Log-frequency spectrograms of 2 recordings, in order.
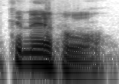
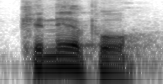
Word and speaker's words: Knueppel: And he said, "Con Knipple," just like the body part.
